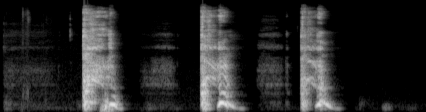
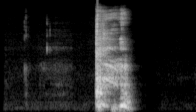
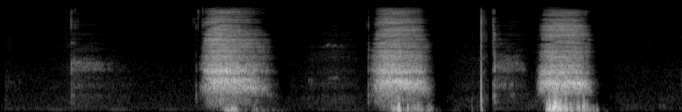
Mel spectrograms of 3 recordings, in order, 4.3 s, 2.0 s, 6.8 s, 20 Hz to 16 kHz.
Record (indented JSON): {
  "three_cough_length": "4.3 s",
  "three_cough_amplitude": 32153,
  "three_cough_signal_mean_std_ratio": 0.38,
  "cough_length": "2.0 s",
  "cough_amplitude": 32767,
  "cough_signal_mean_std_ratio": 0.32,
  "exhalation_length": "6.8 s",
  "exhalation_amplitude": 21188,
  "exhalation_signal_mean_std_ratio": 0.35,
  "survey_phase": "alpha (2021-03-01 to 2021-08-12)",
  "age": "18-44",
  "gender": "Female",
  "wearing_mask": "No",
  "symptom_headache": true,
  "smoker_status": "Ex-smoker",
  "respiratory_condition_asthma": false,
  "respiratory_condition_other": false,
  "recruitment_source": "REACT",
  "submission_delay": "2 days",
  "covid_test_result": "Negative",
  "covid_test_method": "RT-qPCR"
}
